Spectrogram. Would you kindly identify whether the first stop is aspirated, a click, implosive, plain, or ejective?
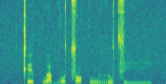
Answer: ejective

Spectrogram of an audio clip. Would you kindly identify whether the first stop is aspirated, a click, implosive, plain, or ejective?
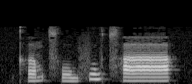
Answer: aspirated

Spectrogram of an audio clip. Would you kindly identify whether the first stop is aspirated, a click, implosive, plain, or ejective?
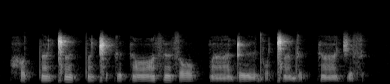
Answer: plain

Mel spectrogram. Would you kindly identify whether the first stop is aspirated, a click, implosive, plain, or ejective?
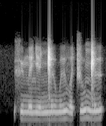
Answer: click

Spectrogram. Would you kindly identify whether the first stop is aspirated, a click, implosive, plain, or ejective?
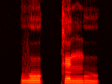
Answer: plain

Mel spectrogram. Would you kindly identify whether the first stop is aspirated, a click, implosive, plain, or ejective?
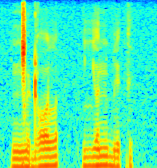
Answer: click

